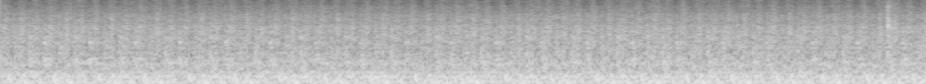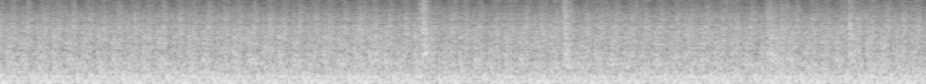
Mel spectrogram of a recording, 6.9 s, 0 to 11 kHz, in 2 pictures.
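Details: Ford 445 diesel tractor, thought to be a 1970s model and bought at online auction, with a steady, even chug of about three beats a second and no knocks or misses; it moved during the test, then quit, and the owner suspects worn linkage. Normal healthy idle.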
